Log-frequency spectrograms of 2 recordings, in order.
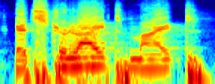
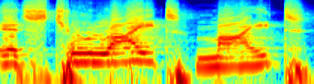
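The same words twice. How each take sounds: First: The A vowel is shifted only moderately toward I. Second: The A vowel is pushed far toward an I sound. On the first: The speaker calls it right. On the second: The speaker calls it wrong.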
